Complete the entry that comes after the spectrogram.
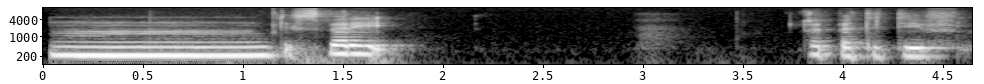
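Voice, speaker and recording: A woman with a Finnish accent, a non-native English speaker, giving a calm, unhurried psychic reading and chatting loosely with viewers, using many fillers. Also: mid-range voice, dull audio. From Finland. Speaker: psychic card reader. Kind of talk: live psychic reading and comment chat.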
